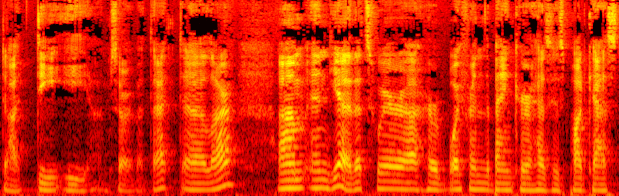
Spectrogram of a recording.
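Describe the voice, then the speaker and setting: A man with a Canadian accent speaks at medium pitch and a moderate pace, sounding somewhat breathy. His pitch variation is ordinary, and the recording is very clean with a silent background. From Canada. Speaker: podcast host. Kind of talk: casual chat.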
